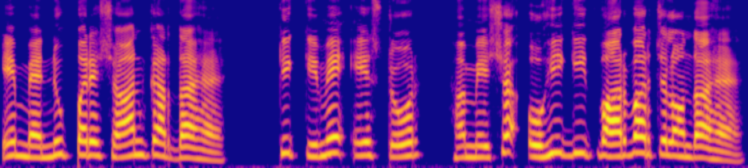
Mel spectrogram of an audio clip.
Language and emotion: Punjabi, angry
